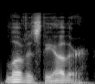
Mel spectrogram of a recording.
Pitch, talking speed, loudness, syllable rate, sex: 85 Hz, 250 wpm, -15 LUFS, 6.0 syllables/s, male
